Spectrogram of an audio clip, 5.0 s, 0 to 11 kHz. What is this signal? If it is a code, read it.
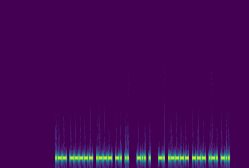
Morse code, heard as a keyed tone, about 50 wpm, 700 Hz. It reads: W0JNI DE N1ORD
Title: USA Callsign DE Callsign - 5 Characters - 50wpm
